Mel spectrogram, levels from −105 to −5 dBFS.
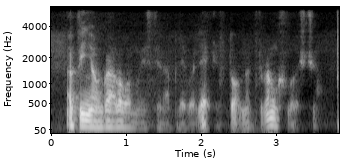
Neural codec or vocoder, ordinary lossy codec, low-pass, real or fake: codec, 16 kHz, 0.9 kbps, LongCat-Audio-Codec; Opus, 64 kbps; 5.4 kHz; fake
